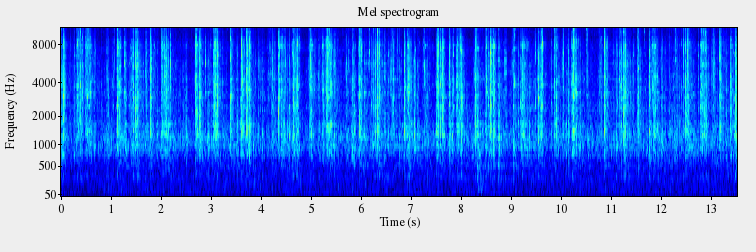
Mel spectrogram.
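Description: Let's Go Fishing game's motorized pond running, its plastic gears clicking in a rapid, continuous ticking as the tray turns.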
